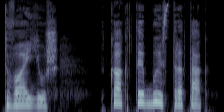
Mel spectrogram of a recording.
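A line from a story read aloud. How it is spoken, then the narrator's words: Stunned sigh. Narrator (Russian): потрясенно вздохнул Верзила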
